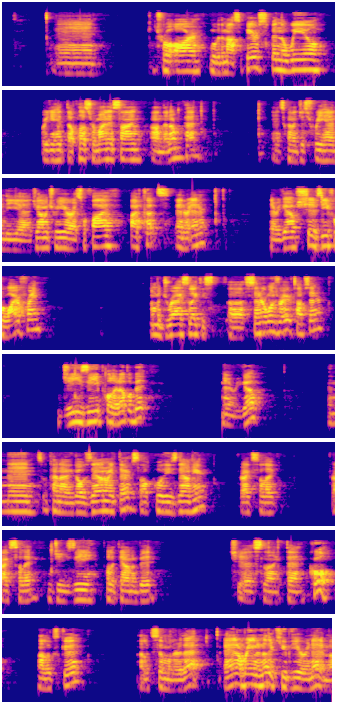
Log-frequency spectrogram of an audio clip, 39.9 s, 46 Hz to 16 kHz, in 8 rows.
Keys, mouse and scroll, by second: 2.3 ctrl+r, 16.0 shift+z, 17.5-19.8 drag, 21.0 g, 27.8 click, 29.3 shift+click, 30.6 g, 35.2 click, 36.0-37.4 middle drag, 37.8 KP_1.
